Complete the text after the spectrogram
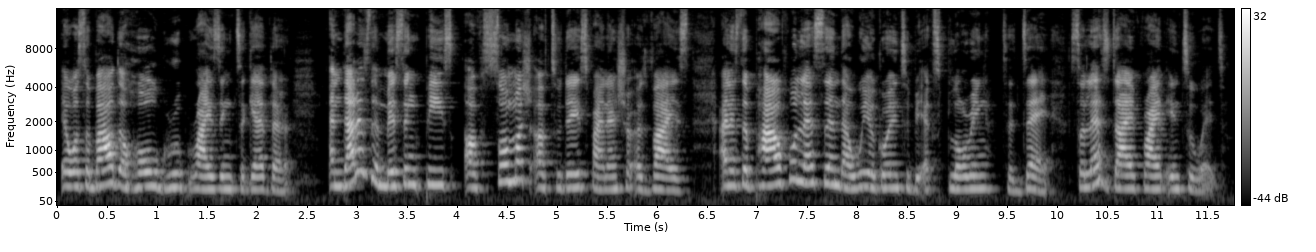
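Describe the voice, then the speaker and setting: A woman's voice: on the high side, pushed and bright. A woman from Cameroon, a personal finance educator, giving a scripted, persuasive explainer full of rhetorical questions.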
